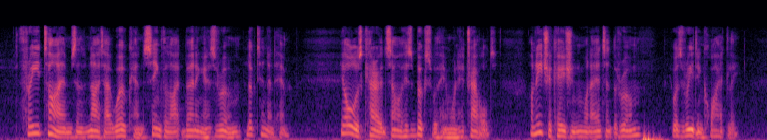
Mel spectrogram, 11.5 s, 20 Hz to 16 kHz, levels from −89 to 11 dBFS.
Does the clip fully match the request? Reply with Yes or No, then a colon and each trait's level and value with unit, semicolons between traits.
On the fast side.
Yes: fast, 225 wpm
